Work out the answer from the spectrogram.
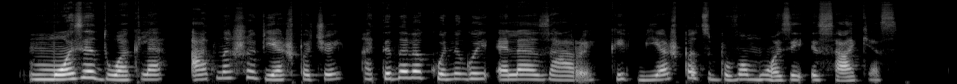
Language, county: Lithuanian, Panevėžys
